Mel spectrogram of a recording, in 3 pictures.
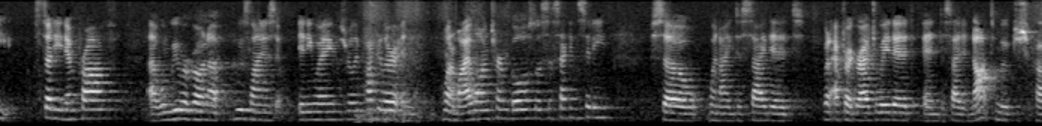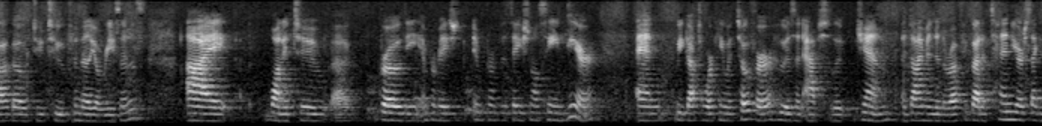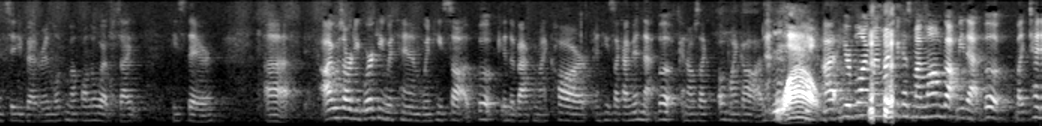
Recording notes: In this live recorded episode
